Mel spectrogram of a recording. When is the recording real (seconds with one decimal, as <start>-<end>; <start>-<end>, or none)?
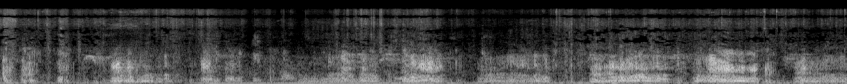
0.0-1.0; 1.5-8.5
